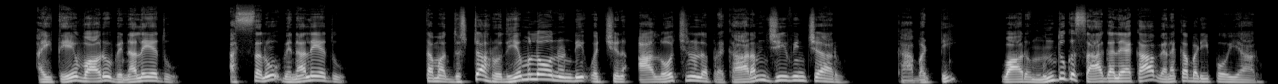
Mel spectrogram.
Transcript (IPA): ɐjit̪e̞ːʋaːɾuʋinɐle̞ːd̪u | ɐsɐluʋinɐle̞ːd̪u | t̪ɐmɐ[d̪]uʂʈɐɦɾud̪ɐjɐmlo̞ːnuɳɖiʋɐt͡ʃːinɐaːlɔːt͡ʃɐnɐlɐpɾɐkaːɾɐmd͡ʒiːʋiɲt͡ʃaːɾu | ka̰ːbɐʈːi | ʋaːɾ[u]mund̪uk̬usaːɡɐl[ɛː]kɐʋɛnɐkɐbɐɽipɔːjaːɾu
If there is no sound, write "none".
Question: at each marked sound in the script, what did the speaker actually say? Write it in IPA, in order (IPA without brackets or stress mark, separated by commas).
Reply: d̪, u, ɛː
